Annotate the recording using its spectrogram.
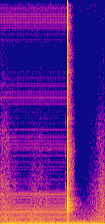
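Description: Steady electrical buzz from a bank of mirror lights, cut off by a single sharp light-switch click a little over a second in, after which only a low room rumble remains.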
